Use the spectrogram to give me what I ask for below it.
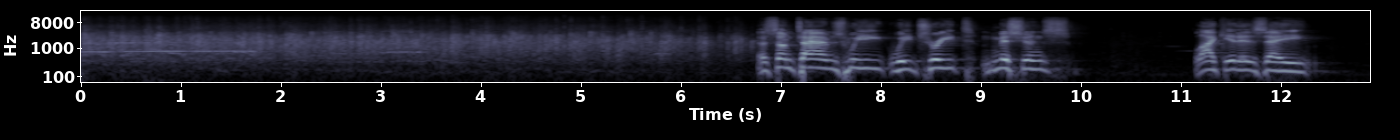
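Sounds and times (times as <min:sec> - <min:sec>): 
crowd clapping hands in praise: 0:00.0 - 0:07.2
speech: 0:06.8 - 0:09.9, 0:11.2 - 0:12.4.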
